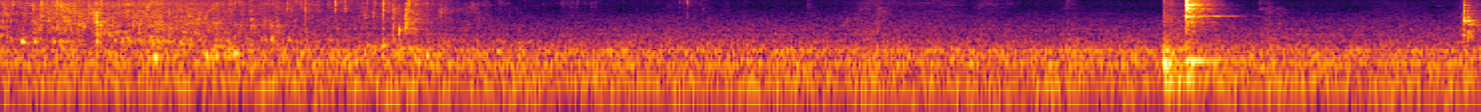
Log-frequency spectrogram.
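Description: Hot water is poured out of a glass canning jar during meat-sauce canning, a soft continuous splash and trickle near the start that settles into a low wet background, with one brief clink later.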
